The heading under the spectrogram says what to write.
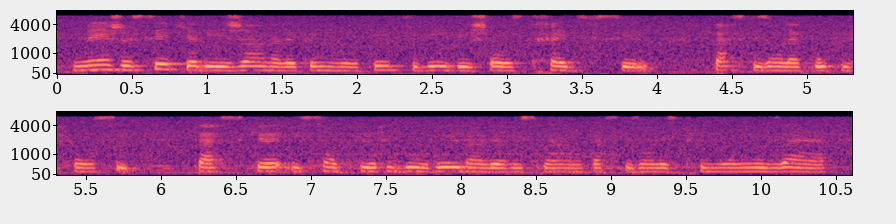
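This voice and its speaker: A woman at medium pitch, talking at a fairly quick pace in a flat monotone, with noticeable background noise. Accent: Quebec French. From Quebec. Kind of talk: interview testimony.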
